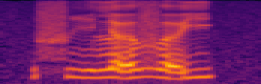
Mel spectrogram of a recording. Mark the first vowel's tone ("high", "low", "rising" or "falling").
low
